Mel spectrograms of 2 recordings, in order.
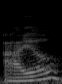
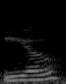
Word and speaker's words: Io: And Io or Eo. They pronounce it differently all the time.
